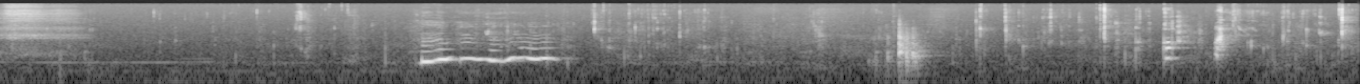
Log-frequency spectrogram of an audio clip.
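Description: People chewing and biting fried tilapia and banku with wet clicks and lip smacks. There is a hissing breath at the start and a loud, wavering closed-mouth hum about four seconds in, lasting a second and a half, a reaction to the burn of a very spicy pepper sauce.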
